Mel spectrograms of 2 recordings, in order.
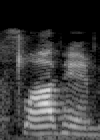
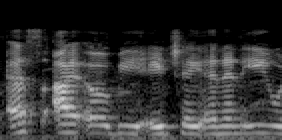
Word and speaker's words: Siobhan: Probably in Oasis call it Slobhand because it looks like that with the font, but it's spelled Siobhanne, which is actually pronounced Siobhan.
